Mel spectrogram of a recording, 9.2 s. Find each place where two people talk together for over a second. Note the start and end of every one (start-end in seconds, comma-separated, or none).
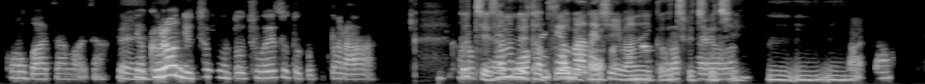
4.6-7.4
